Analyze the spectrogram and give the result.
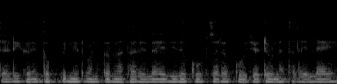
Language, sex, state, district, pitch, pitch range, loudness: Marathi, male, Maharashtra, Pune, 120 Hz, 120-125 Hz, -41 LUFS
